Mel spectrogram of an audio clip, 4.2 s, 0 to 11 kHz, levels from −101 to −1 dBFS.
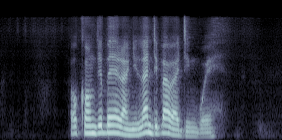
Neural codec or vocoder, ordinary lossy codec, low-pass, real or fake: codec, 16 kHz, 0.3 kbps, FocalCodec; AAC, 48 kbps; 7.2 kHz; fake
